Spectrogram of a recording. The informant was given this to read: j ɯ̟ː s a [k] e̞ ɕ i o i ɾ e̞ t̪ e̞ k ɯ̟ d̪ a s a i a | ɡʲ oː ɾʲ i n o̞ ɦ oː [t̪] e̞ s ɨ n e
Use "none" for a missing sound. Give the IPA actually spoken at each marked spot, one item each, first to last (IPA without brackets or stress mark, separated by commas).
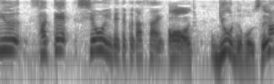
k, d̪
